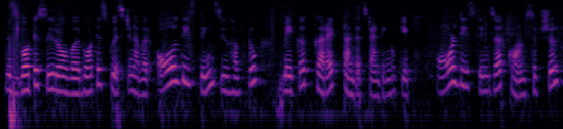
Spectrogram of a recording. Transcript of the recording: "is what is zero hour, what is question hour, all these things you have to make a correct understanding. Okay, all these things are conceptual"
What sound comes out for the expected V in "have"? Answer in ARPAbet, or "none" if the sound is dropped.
V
